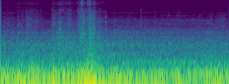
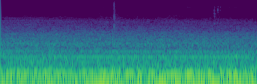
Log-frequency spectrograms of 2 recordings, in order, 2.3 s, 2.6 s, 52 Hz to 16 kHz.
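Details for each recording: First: 2015 Renault Megane 3 1.5 dCi diesel on the move after replacing the stiff fuel return hose with a softer one: low even rumble with no droning hum while accelerating, coasting or braking; hum fixed. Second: 2015 Renault Megane 3 1.5 dCi diesel, on the road coasting off throttle: steady low hum droning under road rumble; fuel returning through the stiff original fuel return hose causes it, fixed by a softer hose.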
